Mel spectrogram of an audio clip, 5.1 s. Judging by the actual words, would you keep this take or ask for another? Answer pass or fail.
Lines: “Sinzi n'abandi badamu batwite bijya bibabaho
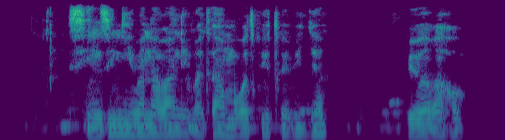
fail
